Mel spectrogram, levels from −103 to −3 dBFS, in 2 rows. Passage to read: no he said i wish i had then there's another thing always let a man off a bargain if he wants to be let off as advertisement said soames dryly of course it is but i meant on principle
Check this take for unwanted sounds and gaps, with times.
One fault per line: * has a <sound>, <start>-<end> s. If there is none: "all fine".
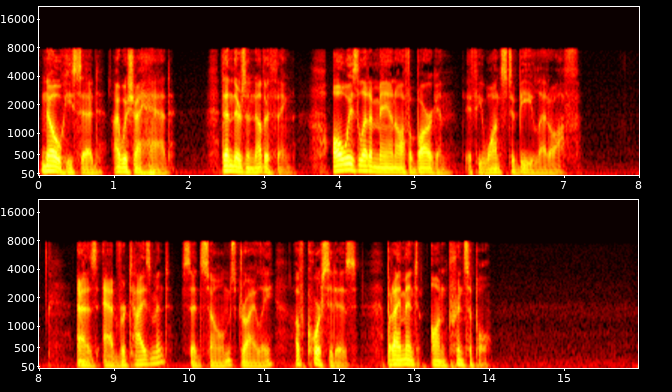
all fine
